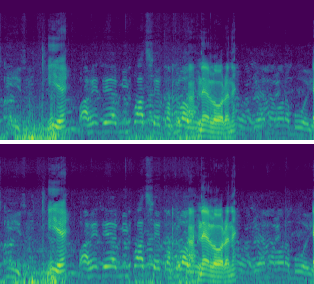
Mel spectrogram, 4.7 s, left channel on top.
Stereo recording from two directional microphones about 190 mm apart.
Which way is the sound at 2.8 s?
15° left (ahead or behind).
